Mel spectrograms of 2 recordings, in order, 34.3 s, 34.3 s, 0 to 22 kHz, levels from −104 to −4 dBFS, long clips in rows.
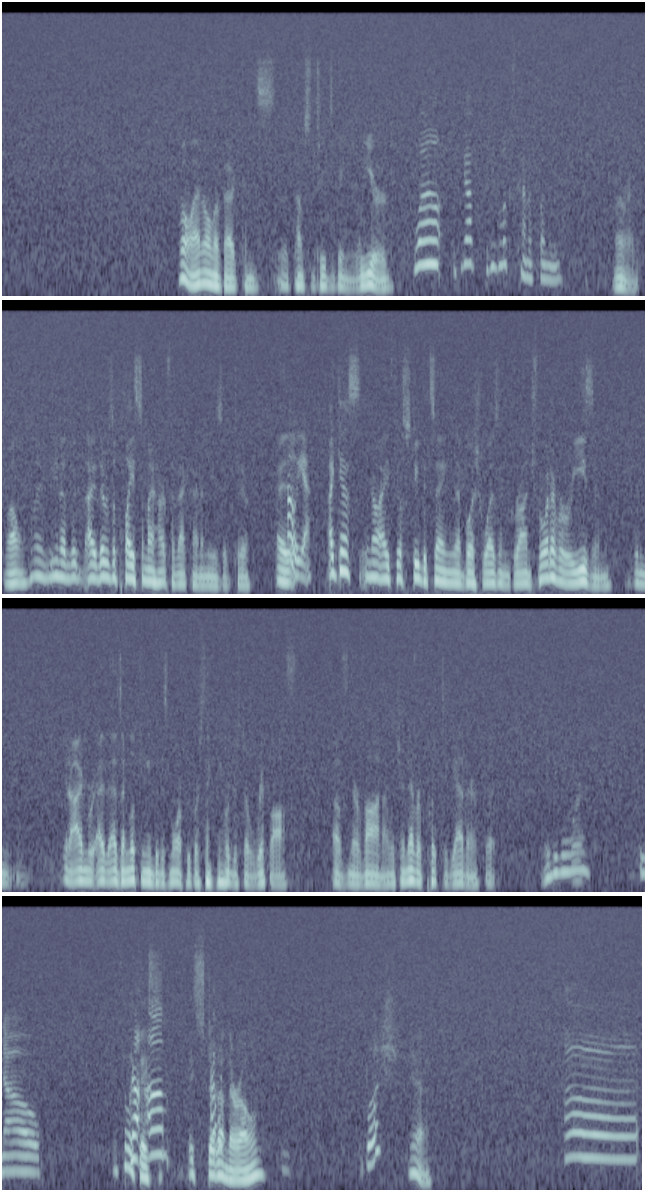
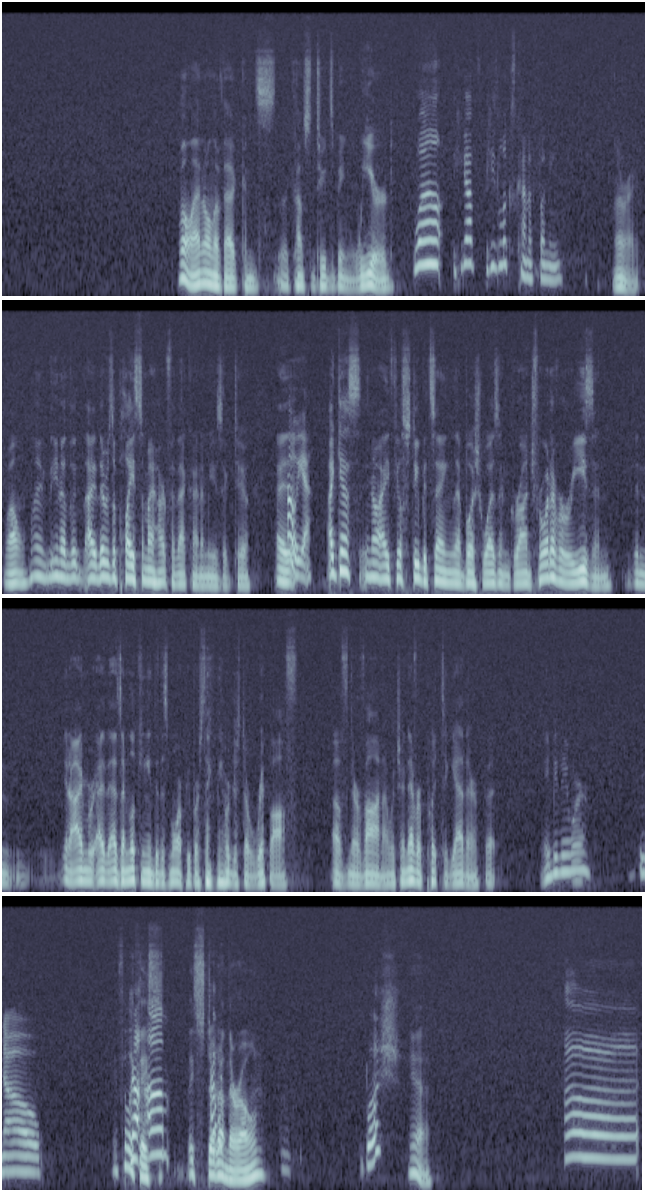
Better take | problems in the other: second | hiss; loud; throughout; 9 dB below the speech; faint in the second

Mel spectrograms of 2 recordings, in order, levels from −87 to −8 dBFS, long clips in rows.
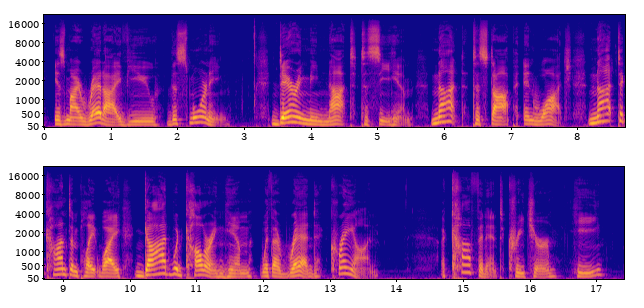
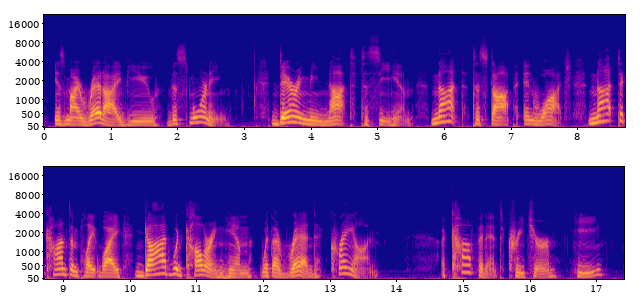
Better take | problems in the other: first | muffled; very; fading above 2 kHz

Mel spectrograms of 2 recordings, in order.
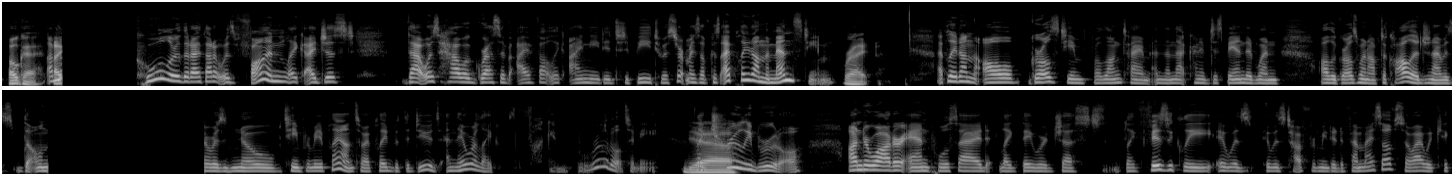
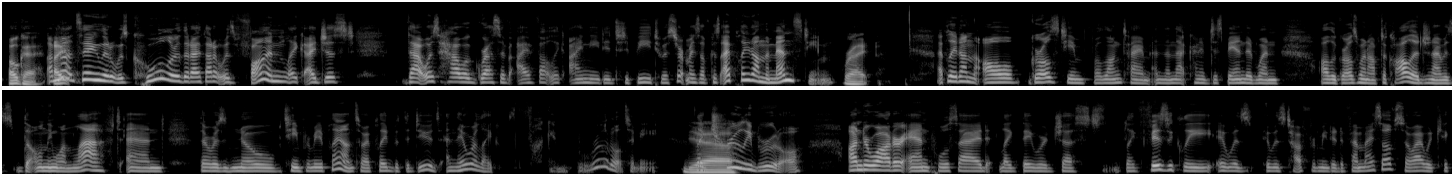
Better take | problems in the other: second | audio cutting out; at 0.5 s for 1 s and at 15 s for 1.5 s

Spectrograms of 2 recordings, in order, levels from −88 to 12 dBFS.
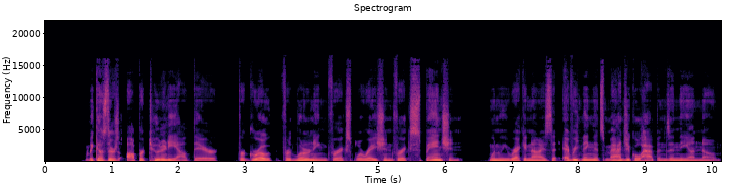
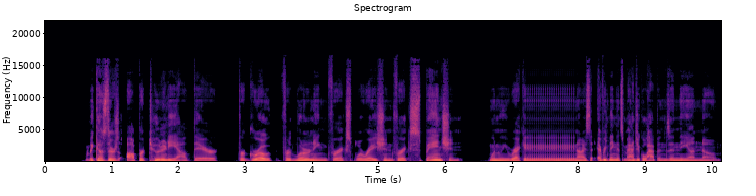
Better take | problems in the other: first | audio freezing; at 7 s for 0.5 s

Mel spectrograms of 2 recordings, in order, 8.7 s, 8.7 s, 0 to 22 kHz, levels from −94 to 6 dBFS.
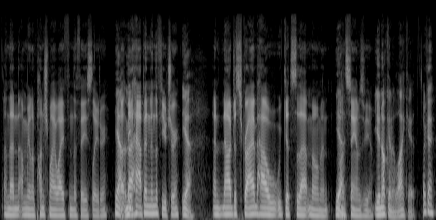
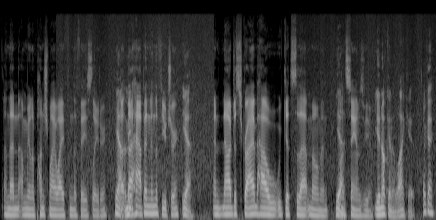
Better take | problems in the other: first | hiss; faint; from 1 to 4.5 s and from 6 s on; 25 dB below the speech

